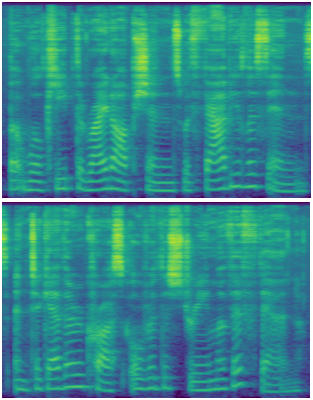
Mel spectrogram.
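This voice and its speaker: Slow-paced woman reading a children's story. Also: fairly low pitch. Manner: deliberate, instructive, addressing young listeners. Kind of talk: expressive read-aloud of rhyming story.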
